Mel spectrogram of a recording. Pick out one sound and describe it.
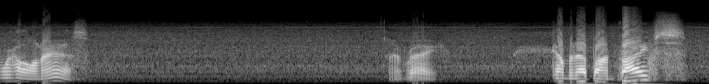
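An aircraft engine drones steadily, muffled.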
